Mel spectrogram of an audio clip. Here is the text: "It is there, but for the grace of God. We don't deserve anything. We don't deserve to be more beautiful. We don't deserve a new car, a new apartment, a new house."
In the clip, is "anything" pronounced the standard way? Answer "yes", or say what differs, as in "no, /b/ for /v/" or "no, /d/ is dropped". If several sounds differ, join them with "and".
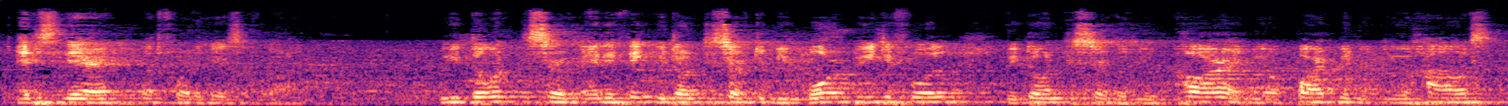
no, /t/ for /θ/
